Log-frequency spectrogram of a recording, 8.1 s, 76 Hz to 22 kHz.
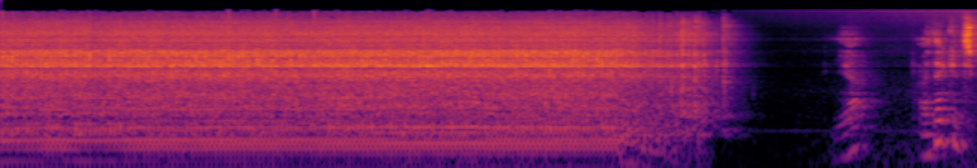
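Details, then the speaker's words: Remington mower with a Powermore engine running with a fast busy rattle of about 3.5 beats a second until it dies; the owner suspects something bad inside the engine, a 'death rattle', though it runs well once started. "still rattling that is bad though give her some more juice to drink in fact we could put this right back here like that and then we can play more i think it's maybe got something bad going on inside"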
